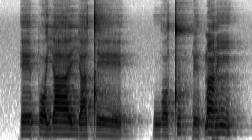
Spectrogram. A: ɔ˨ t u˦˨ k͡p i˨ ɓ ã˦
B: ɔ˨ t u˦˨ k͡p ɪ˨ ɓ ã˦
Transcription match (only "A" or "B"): B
